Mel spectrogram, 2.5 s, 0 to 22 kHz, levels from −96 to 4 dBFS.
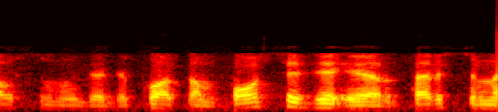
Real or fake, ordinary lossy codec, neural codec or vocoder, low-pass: real; MP3, 32 kbps; none; 7.2 kHz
